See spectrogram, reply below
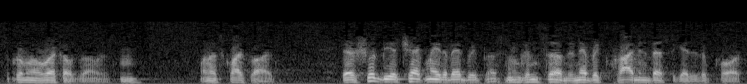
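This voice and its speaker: Courteous, authoritative inspector, 1950s radio drama. Lively inflection, husky low register, measured questioning. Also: male voice, full character voice. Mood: grave, official. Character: shrewd, courteous Scotland Yard chief inspector telling his case. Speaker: police detective and narrator. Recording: muffled 1950s radio broadcast.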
